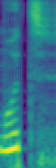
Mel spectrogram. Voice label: "moed", Dutch

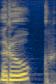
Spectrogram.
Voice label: "rook", Dutch

